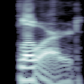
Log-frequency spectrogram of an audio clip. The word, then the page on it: blowhard: American English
